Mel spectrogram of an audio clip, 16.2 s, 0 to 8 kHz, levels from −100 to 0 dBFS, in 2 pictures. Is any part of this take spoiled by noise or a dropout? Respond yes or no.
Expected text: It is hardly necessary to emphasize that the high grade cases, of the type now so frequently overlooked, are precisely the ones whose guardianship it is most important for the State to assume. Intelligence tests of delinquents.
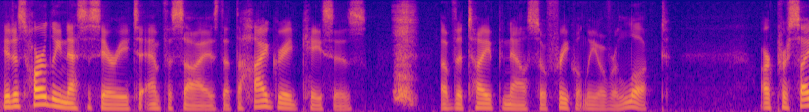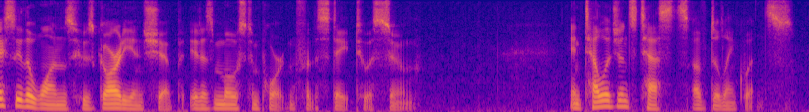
yes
